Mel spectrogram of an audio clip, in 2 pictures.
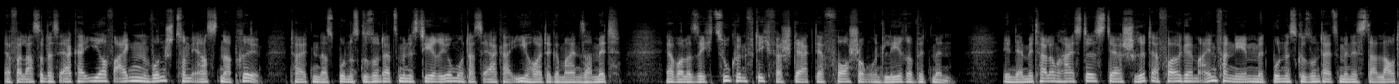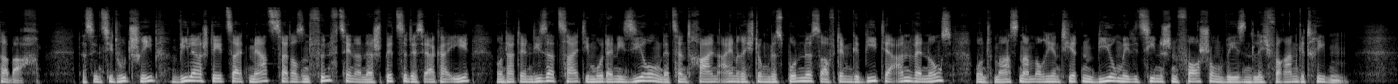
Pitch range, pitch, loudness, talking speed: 120-145 Hz, 130 Hz, -21 LUFS, 165 wpm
